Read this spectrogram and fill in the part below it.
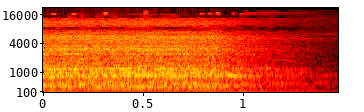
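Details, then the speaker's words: Tani Pro 3000 hair dryer, 220 V 1200–1400 W: roars with rough clattering edge then winds down; loud noise likely from a drop, loose motor letting the fan blade hit the housing. "Esse barulho aí provavelmente isso foi uma queda, né?"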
